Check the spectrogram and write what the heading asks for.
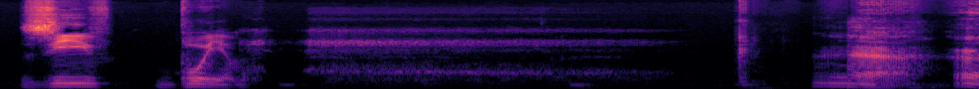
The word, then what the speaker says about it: Buium: I got Z buam I figured out how to pronounce it finally after after a year of trying it's boam uh 6 foot 185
